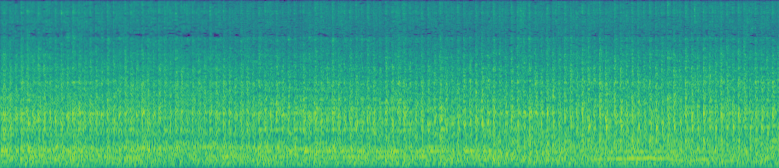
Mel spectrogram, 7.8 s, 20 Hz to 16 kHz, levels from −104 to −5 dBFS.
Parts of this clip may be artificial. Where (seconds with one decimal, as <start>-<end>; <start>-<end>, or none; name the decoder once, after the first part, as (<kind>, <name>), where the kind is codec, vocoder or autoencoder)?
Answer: 0.0-2.2 (vocoder, Vocos)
